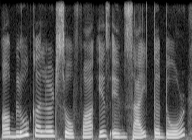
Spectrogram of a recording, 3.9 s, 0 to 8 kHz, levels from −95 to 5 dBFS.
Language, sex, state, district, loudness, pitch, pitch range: English, female, Assam, Kamrup Metropolitan, -15 LUFS, 215 Hz, 195-250 Hz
